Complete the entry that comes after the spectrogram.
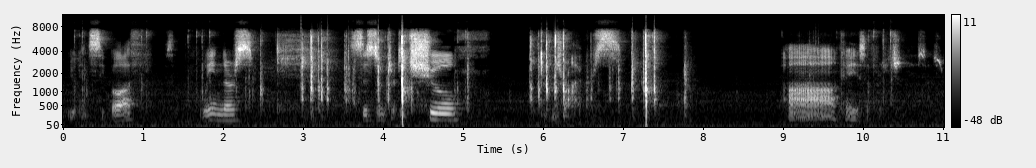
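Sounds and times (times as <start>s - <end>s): computer keyboard keys clacking: 2.9s - 5.2s, 5.9s - 7.5s.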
